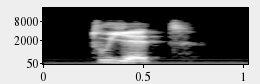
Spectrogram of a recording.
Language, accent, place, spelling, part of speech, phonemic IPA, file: French, France, Lyon, touillette, noun, /tu.jɛt/, LL-Q150 (fra)-touillette.wav
- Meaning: swizzle stick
